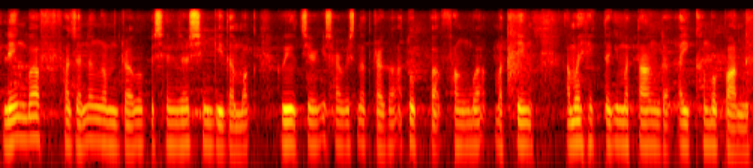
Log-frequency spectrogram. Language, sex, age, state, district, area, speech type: Manipuri, male, 18-30, Manipur, Kangpokpi, urban, read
